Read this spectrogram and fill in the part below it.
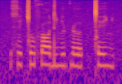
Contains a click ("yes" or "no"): yes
